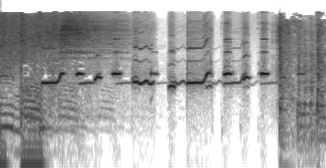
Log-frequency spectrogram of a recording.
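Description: A dance-pop track breaks down: about half a second in, the beat and vocals drop out and a whistled hook plays alone as a string of short notes that step and slide between two or three pitches. The full beat comes back in near the end.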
